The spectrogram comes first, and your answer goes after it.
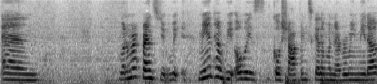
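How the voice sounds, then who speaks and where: A woman's fairly high voice with long, frequent pauses and noticeable background noise. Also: ordinary pitch variation. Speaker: beauty vlogger, former retail worker. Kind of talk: storytime vlog. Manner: fast; casual, conversational.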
